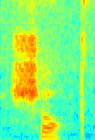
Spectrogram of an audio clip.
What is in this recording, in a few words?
"shop", English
